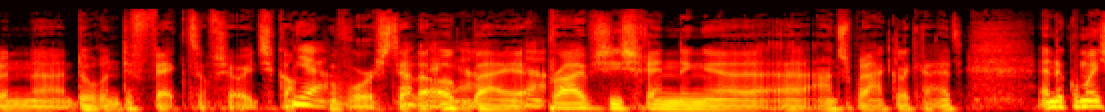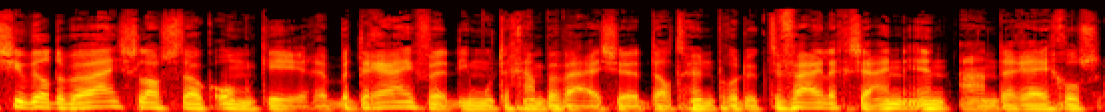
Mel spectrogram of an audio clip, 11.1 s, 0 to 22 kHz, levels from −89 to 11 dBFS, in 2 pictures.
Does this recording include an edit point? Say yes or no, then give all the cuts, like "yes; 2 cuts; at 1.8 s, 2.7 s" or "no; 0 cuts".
no; 0 cuts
